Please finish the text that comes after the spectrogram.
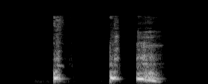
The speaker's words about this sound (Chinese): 赵副官又被生生的干呛住了，猛地咳嗽了两声。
